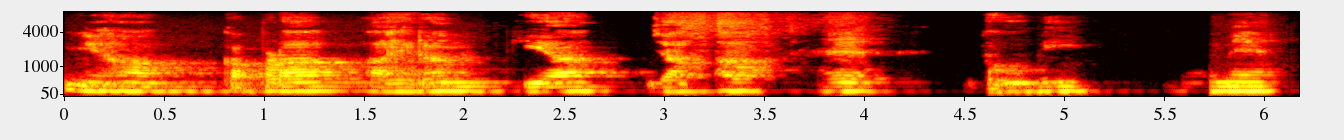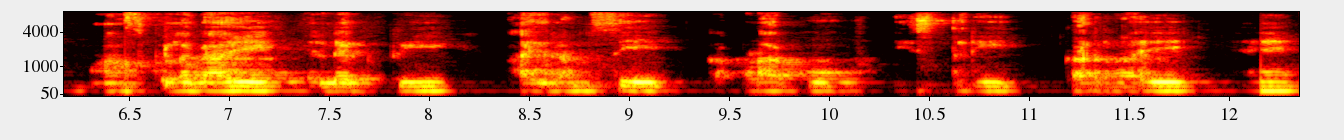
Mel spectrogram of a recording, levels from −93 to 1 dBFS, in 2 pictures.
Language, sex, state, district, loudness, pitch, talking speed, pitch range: Hindi, male, Bihar, Lakhisarai, -22 LUFS, 120 Hz, 85 wpm, 120-125 Hz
